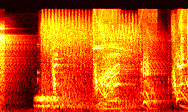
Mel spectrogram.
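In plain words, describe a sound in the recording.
A sword whooshes around in a spinning slash.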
